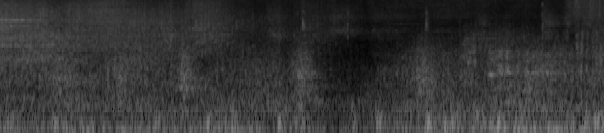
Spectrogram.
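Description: Large leathery wings beat with deep, rumbling whooshes.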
